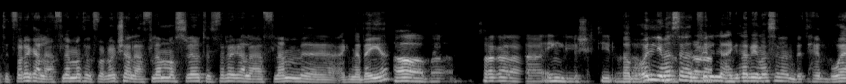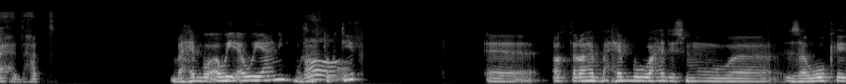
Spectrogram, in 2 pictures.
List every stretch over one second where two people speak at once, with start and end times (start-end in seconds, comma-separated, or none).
6.2-7.6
